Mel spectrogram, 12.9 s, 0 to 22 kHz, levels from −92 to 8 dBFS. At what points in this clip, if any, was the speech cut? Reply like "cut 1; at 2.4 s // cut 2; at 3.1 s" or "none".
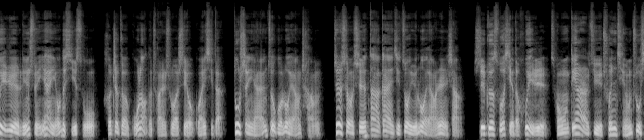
cut 1; at 4.6 s // cut 2; at 6.6 s // cut 3; at 9.4 s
